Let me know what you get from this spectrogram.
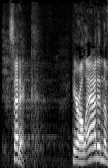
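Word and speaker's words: tzedek (צֶדֶק): Those are two E's, long E's, making it say tzedek.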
